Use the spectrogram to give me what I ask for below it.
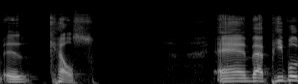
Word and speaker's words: Kelce: but the actual pronunciation is Kels. – Tell his sons that, because they pronounce it wrong, too.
